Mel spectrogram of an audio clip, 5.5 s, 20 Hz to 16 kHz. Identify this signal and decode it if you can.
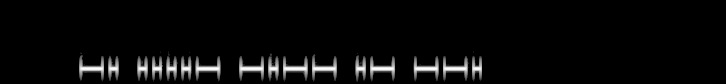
Morse code, heard as a keyed tone, about 21 wpm, 700 Hz. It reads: N4YAG
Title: USA Call Signs - 5 Characters - Repeated 3x - 22wpm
